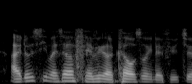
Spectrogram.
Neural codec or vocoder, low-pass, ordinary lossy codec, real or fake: none; 5.4 kHz; AAC, 48 kbps; real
